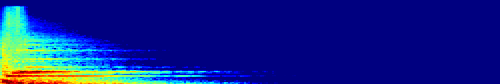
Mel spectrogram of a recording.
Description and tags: Game Reward
Designed sound meant to work as a game item pick up, bonus or reward feedback.
up, reward, pick, item, pick-up, jackpot, win, level-up, game, check-point, checkpoint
